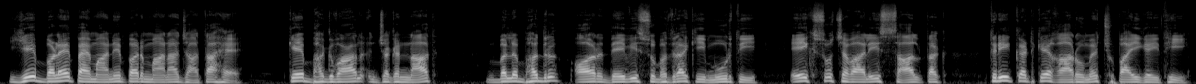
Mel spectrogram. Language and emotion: Urdu, neutral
